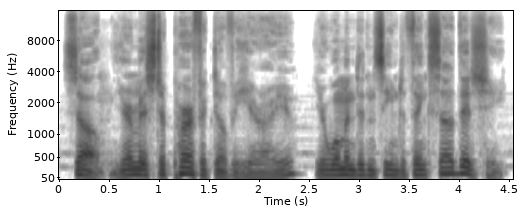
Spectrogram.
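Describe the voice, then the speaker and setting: A man voicing a boozy old male war veteran who talks in a low, muttering, menacing way. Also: moderate pace, darkish tone, no echo, natural voice.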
